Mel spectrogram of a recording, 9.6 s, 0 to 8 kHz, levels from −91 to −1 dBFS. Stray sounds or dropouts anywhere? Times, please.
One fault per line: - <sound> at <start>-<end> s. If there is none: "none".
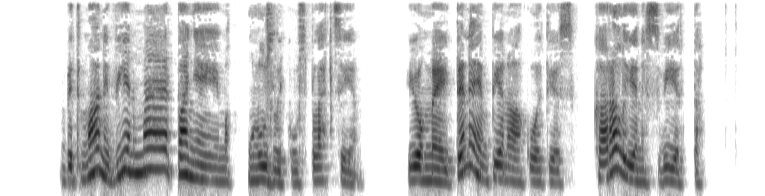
none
